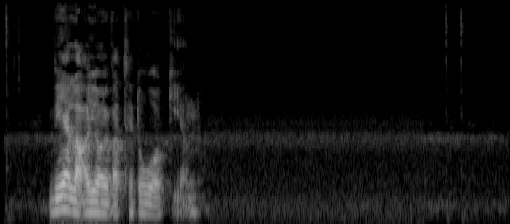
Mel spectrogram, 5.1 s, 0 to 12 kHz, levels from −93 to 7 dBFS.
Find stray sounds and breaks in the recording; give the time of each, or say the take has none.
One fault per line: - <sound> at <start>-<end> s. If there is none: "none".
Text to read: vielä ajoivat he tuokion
none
